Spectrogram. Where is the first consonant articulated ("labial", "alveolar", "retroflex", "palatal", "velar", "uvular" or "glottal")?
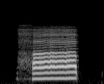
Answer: glottal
